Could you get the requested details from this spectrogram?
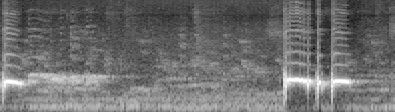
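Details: Lure recording of a loud white zebra dove for trapping doves; a trailing coo opens, then after a pause a crisp burst of three loud cooing notes.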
